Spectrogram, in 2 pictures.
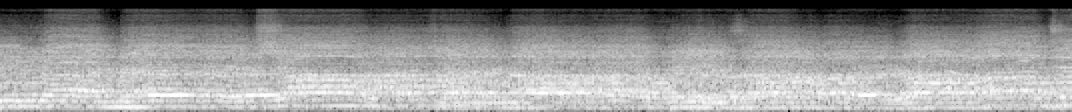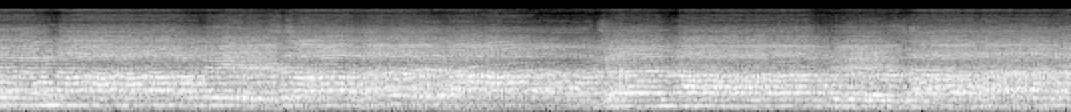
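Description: A man's voice chanting a manqabat, an Islamic devotional song, into a microphone, in long held notes that slide and waver in pitch.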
